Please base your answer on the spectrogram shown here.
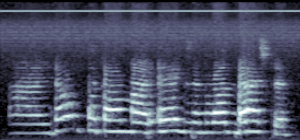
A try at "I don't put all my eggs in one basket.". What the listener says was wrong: Maintenant, prononce le T à la fin du mot don't.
